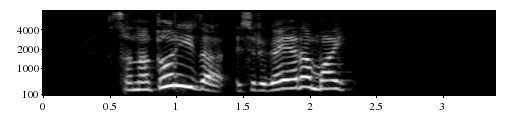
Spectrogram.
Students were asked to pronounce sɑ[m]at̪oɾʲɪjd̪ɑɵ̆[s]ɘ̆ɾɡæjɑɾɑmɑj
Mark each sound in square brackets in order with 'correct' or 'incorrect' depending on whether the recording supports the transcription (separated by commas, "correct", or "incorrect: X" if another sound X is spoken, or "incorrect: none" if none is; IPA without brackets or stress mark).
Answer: incorrect: n, correct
